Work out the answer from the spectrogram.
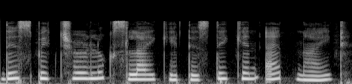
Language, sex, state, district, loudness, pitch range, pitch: English, female, Assam, Kamrup Metropolitan, -14 LUFS, 220-270 Hz, 255 Hz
